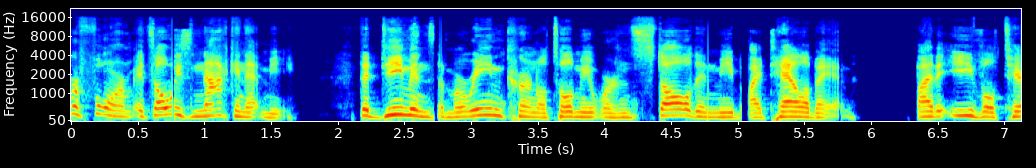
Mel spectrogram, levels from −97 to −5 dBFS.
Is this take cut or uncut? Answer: cut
